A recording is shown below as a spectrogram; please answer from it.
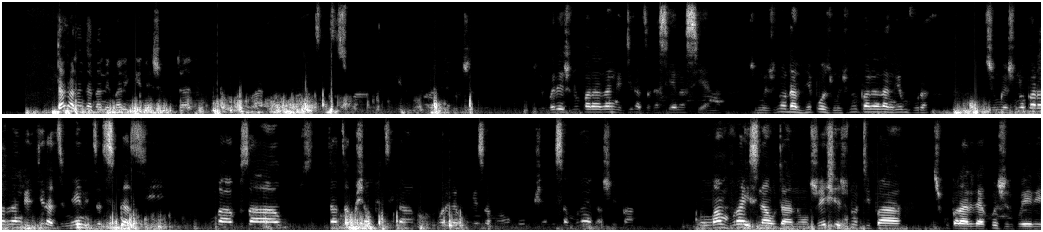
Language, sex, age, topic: Ndau, female, 36-49, health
